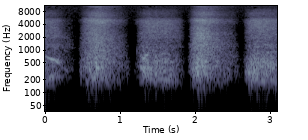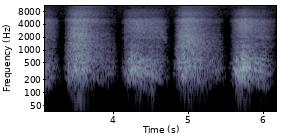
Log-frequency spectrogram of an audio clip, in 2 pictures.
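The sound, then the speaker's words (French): Forceful, noisy nasal breathing in bhastrika style, pumped like a bellows: a steady train of sharp, hissing breaths through the nose, evenly spaced and of equal strength, with no talking. “vous allez expirer et inspirer bruyamment avec le nez et énergiquement.”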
